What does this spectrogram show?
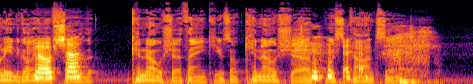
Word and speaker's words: Kenosha: I believe it's spelled Kenosha, but I don't need to go any further. Kenosha, thank you.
